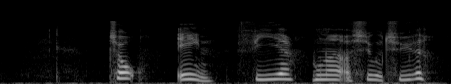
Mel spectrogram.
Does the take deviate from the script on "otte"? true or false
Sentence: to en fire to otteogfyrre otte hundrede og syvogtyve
true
